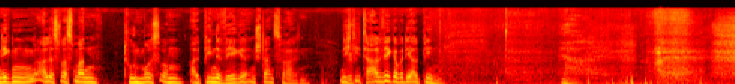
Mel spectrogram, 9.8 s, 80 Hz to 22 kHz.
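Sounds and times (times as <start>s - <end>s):
speech: 0.0s - 6.2s, 7.5s - 8.9s
outdoor wind: 0.0s - 9.8s
microphone noise: 5.9s - 9.8s
sharp snorting exhalations: 5.9s - 9.8s
heavy panting after steep uphill hiking: 6.8s - 9.8s.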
